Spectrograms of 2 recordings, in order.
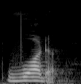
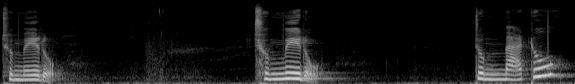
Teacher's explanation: when T comes between two vowel sounds is called flapped T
